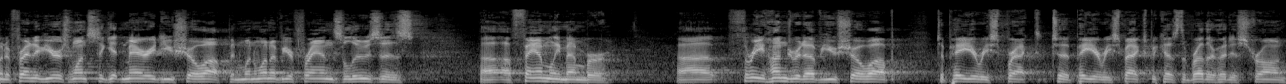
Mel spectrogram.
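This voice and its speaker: Noticeable background noise sits behind a man at medium pitch. He keeps a moderate pace and fairly even intonation. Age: 60s. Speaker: BMX veteran speaker. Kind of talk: ceremony speech.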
